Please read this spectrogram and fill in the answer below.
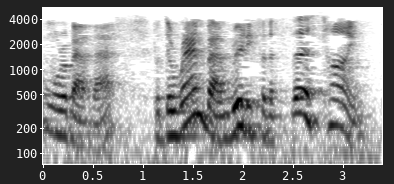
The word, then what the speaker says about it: Rambam: The Rambam, Rabbeinu Moshe ben Maimon, usually is the emphasis on the beginning of the word.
